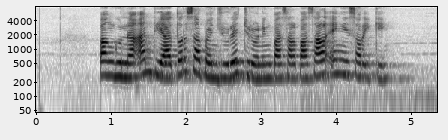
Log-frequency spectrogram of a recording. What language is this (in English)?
Javanese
